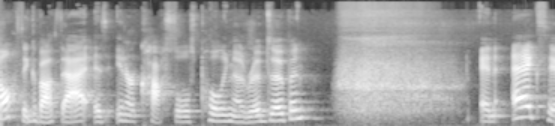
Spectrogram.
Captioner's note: exhales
